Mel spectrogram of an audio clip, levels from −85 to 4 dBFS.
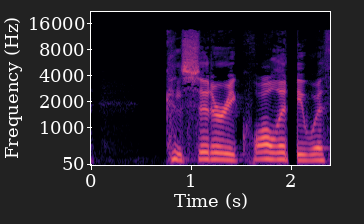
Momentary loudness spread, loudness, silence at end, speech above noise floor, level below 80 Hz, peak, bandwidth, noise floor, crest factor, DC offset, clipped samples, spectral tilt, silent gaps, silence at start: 7 LU; -25 LUFS; 0 s; 48 dB; -70 dBFS; -10 dBFS; 13.5 kHz; -73 dBFS; 16 dB; under 0.1%; under 0.1%; -5 dB/octave; 1.99-2.04 s; 0.75 s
